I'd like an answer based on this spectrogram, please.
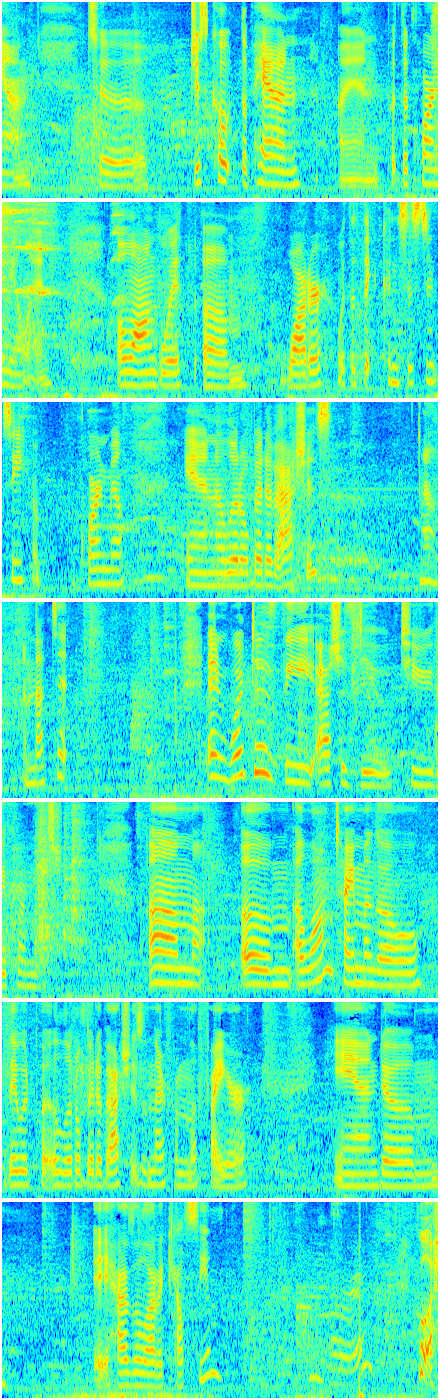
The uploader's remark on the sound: I hit the road and talk with some folks at the 6th annual Apache Harvest Festival at the Ndée Bikíyaa farm in Canyon Day, Arizona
